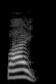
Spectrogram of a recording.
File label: "y", alphabet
